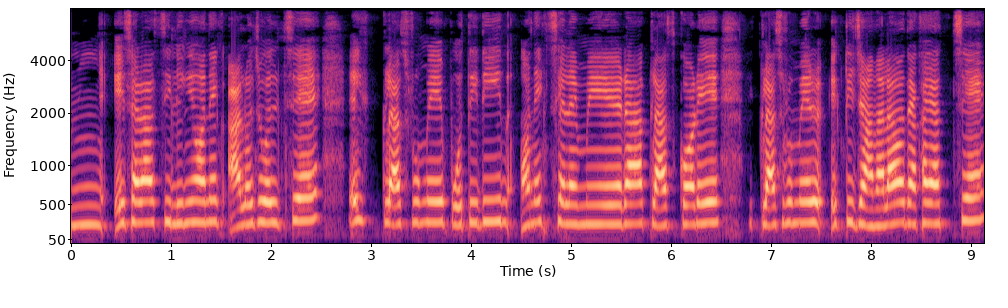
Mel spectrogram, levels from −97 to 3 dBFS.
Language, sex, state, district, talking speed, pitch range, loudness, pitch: Bengali, female, Jharkhand, Jamtara, 125 wpm, 245-270 Hz, -12 LUFS, 260 Hz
